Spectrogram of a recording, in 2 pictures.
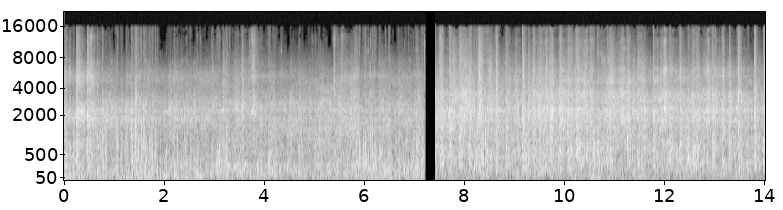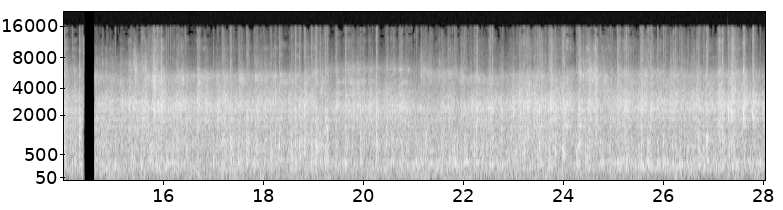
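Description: Pakistan Railway passenger train heard from the open doorway of a moving coach: a loud, steady rumble of the wheels running on the rails as the train takes a curve. The sound cuts out for a split second twice, about seven and fourteen seconds in.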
